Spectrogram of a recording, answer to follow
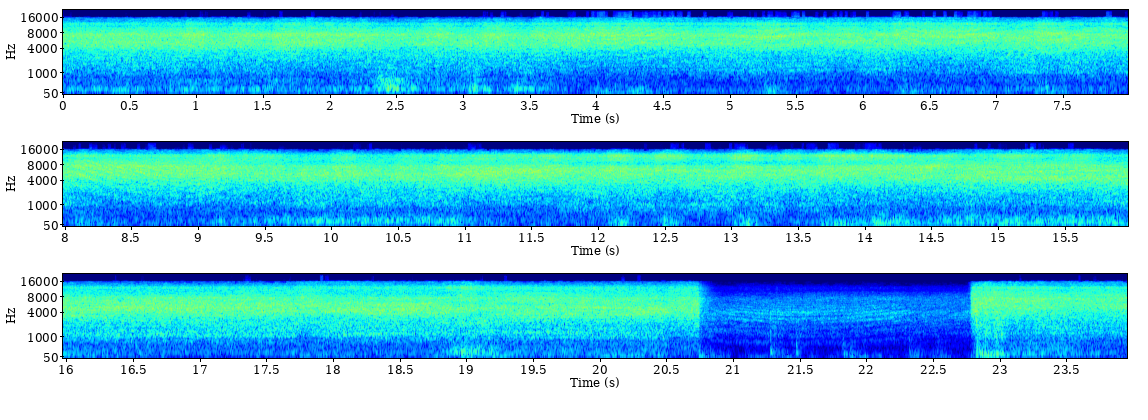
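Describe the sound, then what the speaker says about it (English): Compressed air hisses in long, loud blasts as dust is blown off a Chevy OBS truck body before painting, continuous for most of the stretch, then cut by a brief pause and a final burst. "We'll give it a little blow, get a little bit of air on it,"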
